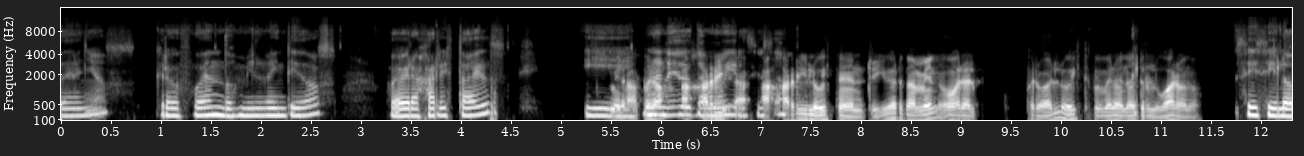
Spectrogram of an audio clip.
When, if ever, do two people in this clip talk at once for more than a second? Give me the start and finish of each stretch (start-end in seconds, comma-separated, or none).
5.4-7.3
